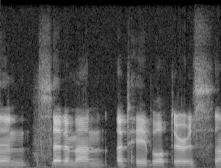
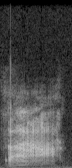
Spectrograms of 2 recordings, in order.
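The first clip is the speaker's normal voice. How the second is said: surprised cry; 10 semitones higher than usual. Real, not acted. Cry after the roll.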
